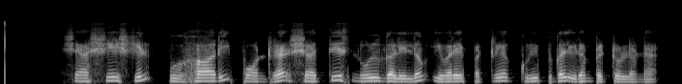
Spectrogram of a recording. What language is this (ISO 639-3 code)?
tam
